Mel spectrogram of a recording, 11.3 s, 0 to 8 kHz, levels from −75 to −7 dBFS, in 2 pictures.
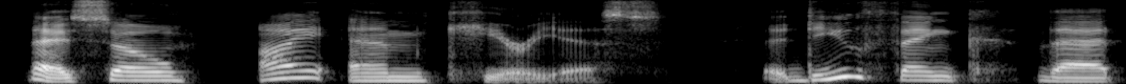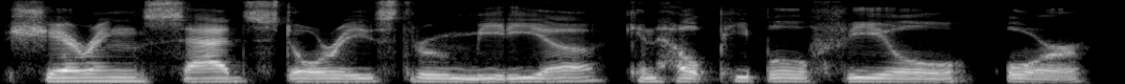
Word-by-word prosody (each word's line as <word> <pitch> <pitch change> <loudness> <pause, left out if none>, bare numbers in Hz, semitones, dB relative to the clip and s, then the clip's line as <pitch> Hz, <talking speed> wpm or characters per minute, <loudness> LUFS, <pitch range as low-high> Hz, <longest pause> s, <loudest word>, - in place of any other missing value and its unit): Hey, 115 0 +8
so, 150 +2 +4 0.4
I 225 +7 +3
am 135 0 +2
curious. - - -6 0.5
Eh, - - -3
do 140 +4 -3
you 255 +10 +6
think 155 - -2 0.2
that 120 -4 +3
sharing 125 0 +1
sad 115 0 +1
stories 110 +1 -1
through 115 -2 -2
media 115 +5 -1
can 115 - -4
help 115 0 -1
people 120 -2 -4
feel, 110 -3 -2 0.2
or 100 -5 -2
120 Hz, 105 wpm, -24 LUFS, 115-140 Hz, 0.5 s, Hey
